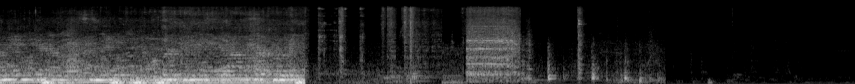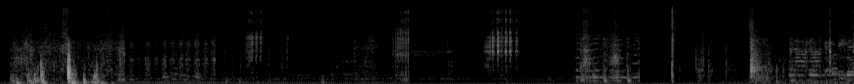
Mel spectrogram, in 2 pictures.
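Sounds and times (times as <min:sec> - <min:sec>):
foam tubes scraping and rubbing: 0:07.5 - 0:17.0.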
